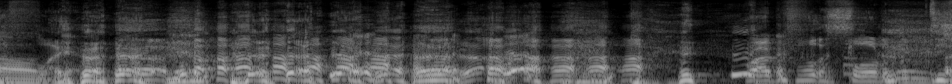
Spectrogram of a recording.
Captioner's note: all laughing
